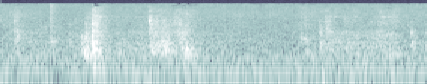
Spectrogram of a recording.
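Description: A few faint clicks and light handling sounds at a stopped sewing machine as the stitched work is drawn out from under the presser foot, threads trailing.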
